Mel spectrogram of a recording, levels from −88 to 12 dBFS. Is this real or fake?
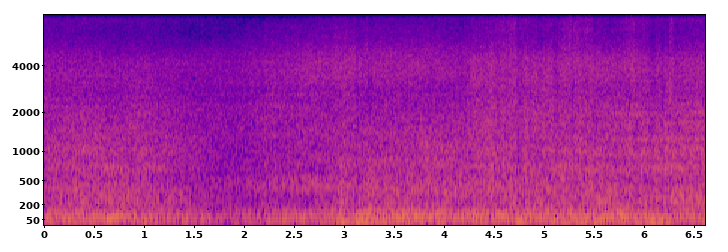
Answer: real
